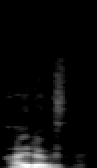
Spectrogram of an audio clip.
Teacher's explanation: Então, na verdade, I'd have o have aqui acaba sumindo.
